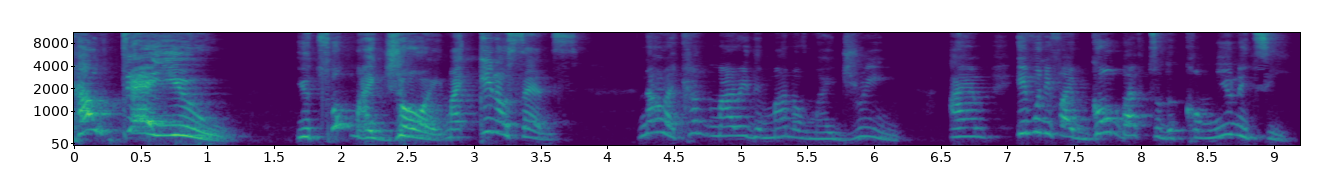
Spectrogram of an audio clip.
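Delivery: theatrical outraged taunts; taunting. Acted. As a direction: berate her dramatically, rushing between loud peaks. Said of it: "She begins to taunt her".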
